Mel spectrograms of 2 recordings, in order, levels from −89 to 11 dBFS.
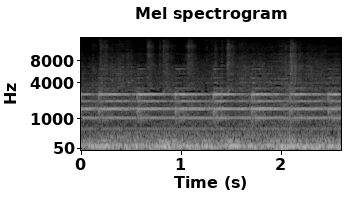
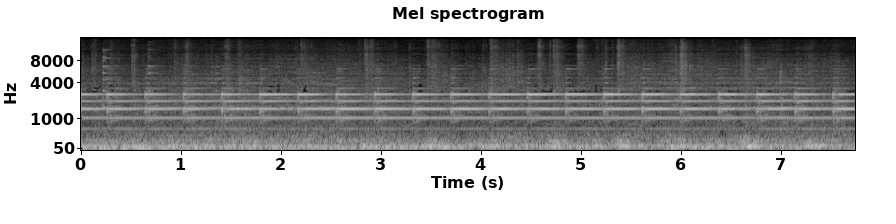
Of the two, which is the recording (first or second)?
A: second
